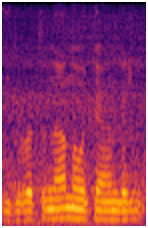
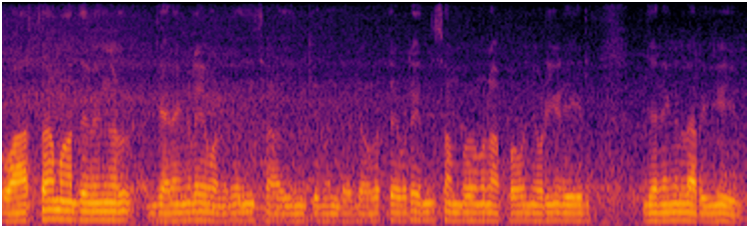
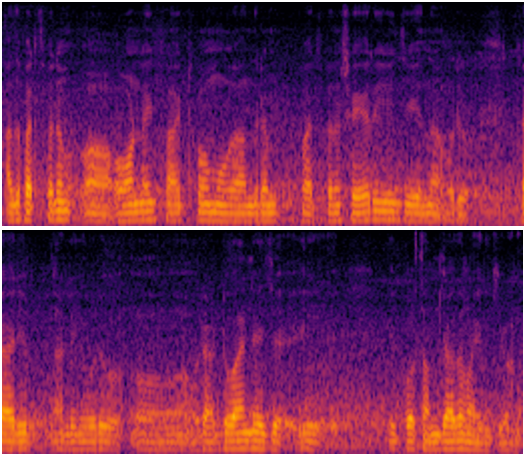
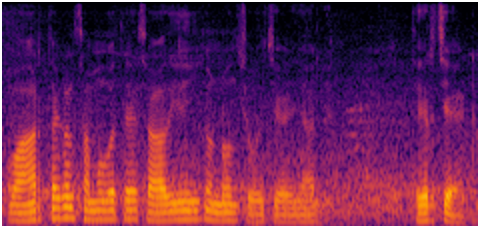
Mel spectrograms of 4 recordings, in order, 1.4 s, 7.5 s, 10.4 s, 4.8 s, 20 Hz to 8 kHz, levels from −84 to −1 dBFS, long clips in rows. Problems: constant background noise, low volume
